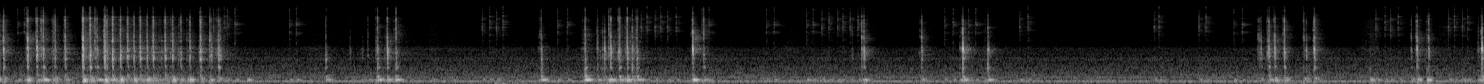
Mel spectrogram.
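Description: Fingertips tap the keys of a black mechanical keyboard with plastic keycaps. A fast flurry of sharp, clicky keystrokes opens the clip, followed by scattered short bursts and single taps over a steady low hum. Each click is brief and bright, dying away almost instantly.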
